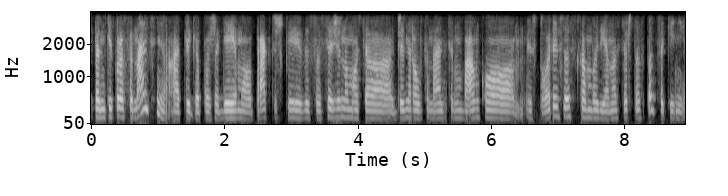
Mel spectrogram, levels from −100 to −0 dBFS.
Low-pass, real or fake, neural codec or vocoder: 3.6 kHz; fake; vocoder, 44.1 kHz, 128 mel bands, Pupu-Vocoder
